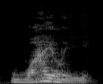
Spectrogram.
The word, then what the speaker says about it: Yle: But Yle is so funny because they also have news in English and then it's pronounced Wiley.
